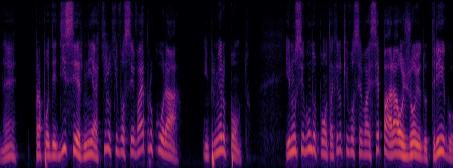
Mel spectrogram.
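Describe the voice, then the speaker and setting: A man speaks at a high pitch and moderate pace, with very wide pitch swings. The recording is very clean and silent in the background, with a dry, close sound and no echo. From São Paulo city, Brazil. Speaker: oral and maxillofacial surgeon. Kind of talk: interview. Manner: hesitant with many fillers.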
